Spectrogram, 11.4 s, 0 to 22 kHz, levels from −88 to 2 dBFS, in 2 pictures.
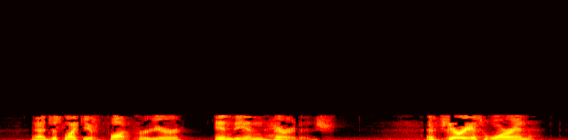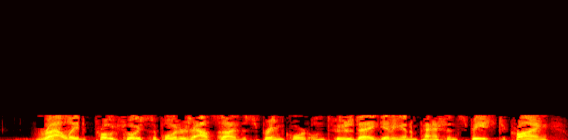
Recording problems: garbled, watery; badly; nothing above 4 kHz

